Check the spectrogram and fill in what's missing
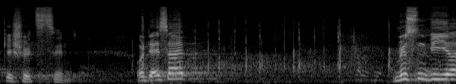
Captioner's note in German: Beifall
